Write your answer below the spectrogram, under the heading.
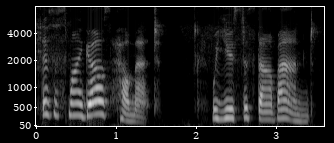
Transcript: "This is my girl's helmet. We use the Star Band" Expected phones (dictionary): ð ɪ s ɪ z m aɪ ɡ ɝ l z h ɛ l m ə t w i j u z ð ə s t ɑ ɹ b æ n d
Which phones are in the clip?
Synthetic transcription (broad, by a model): ð ɪ s ɪ z m aɪ ɡ ɝ l z h ɛ l m ə t w i j u z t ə s t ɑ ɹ b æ n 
